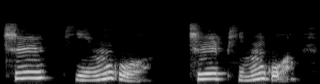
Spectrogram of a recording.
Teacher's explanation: We will just need to pay attention to the disyllabic word, which is 苹果, and we will read the 果, the third tone, into half the tone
